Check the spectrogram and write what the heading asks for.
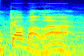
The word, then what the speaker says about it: Cabalá: A palavra Cabala, ou Cabalá, como é pronunciada no original, possui o significado do ato de receber.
